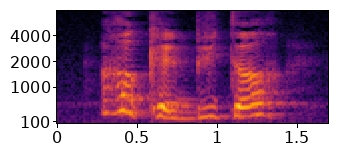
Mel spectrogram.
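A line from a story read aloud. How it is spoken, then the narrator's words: Hearty laughing. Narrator (French): dis-je en riant de tout mon cœur de son échec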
